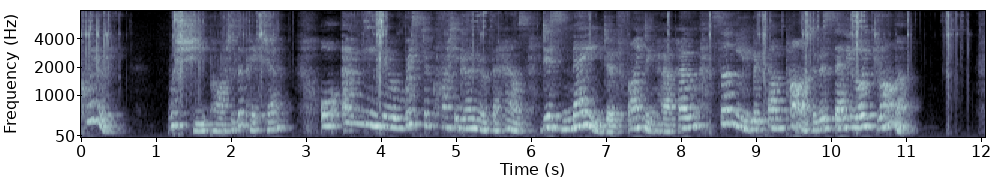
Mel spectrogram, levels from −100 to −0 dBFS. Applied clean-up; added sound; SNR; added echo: none; Keys jangling; 11 dB; reverberation time 0.4 s.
